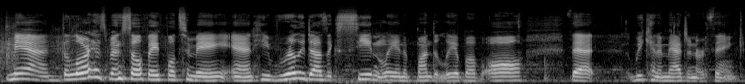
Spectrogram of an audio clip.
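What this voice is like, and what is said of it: Emotional, close-to-tears voice. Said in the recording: “I'm a little emotional. ... I'm just going to start crying.”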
